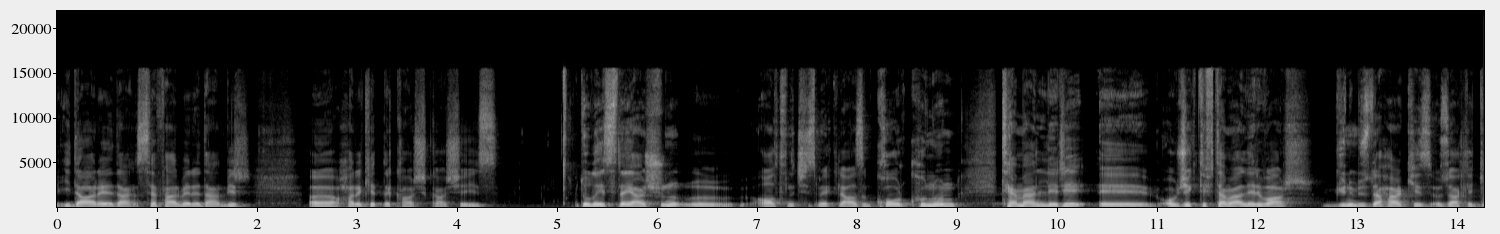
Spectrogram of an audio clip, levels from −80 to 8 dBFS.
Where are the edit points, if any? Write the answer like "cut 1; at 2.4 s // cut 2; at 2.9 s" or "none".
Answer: none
